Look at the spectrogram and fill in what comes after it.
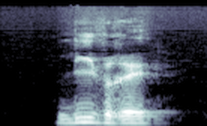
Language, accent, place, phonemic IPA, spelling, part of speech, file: French, France, Lyon, /li.vʁe/, livrée, verb / noun, LL-Q150 (fra)-livrée.wav
- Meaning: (verb) feminine singular of livré; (noun) livery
